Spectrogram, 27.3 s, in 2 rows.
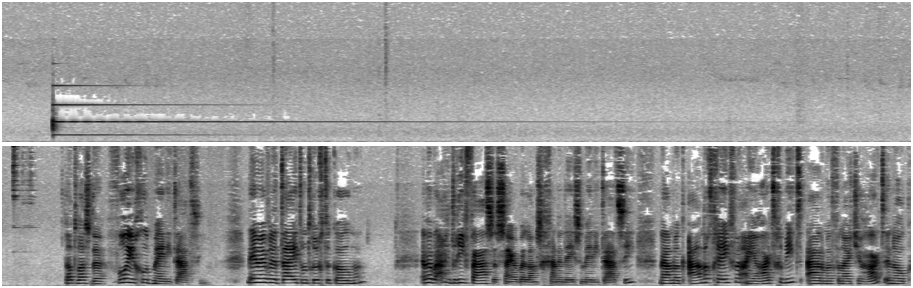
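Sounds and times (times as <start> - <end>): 
singing bowl end signal of meditation: 0.7 - 10.6
speech: 14.6 - 19.2, 19.9 - 27.2.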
